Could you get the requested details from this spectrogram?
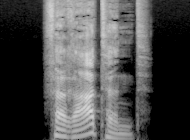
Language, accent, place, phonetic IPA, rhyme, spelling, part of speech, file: German, Germany, Berlin, [fɛɐ̯ˈʁaːtn̩t], -aːtn̩t, verratend, verb, De-verratend.ogg
- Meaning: present participle of verraten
